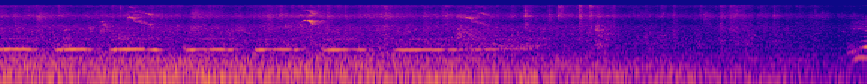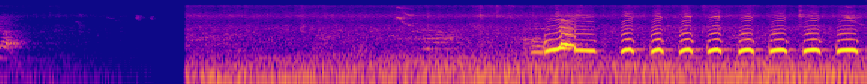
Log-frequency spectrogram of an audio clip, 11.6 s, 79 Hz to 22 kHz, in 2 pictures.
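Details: Young Bangkok zebra dove aged 3.5 months from a bird farm; a faint steady tone and brief silence, then a fast run of short, even, rhythmic coos at the end over background hiss.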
